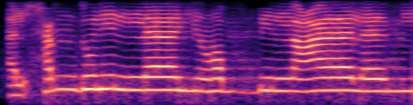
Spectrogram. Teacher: يبقى أقول الحمد لله رب العالمين، ده قصر أعطيته حركتين، الحمد لله رب العالمين، ده توسط أعطيته أربعة حركات، الحمد لله رب العالمين، هذا ستة حركات يعني إشباع. هذا يبقى إذن لك فيه ثلاثة أوجه، لك مع المد العارض للسكون المطلق إذا كان آخره مفتوحا، يعني إذا كان السكون ده أصله فتحة فلك فيه ثلاثة أوجه مع السكون المحض، مع السكون المحض.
